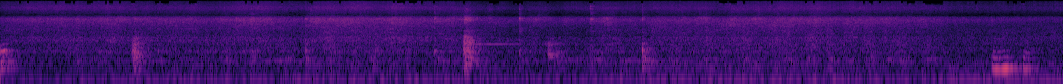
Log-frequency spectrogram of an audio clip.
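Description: Cumin and coriander powder sautéing in oil in a pan for a rohu/pabda fish curry, a steady close sizzle and hiss with scattered scraping stirs throughout.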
